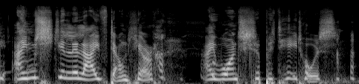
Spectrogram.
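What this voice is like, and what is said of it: Put-on Scandinavian accent. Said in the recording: “That's my Scandinavian ... Accent ... That's perfect.”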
